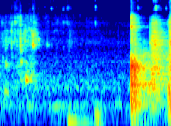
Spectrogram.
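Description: Cooked karamani bean water poured into a cooking pot for a Tamil kuzhambu, coming in near the end as a sudden, loud, close gush of liquid that carries on steadily after a quieter stretch.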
